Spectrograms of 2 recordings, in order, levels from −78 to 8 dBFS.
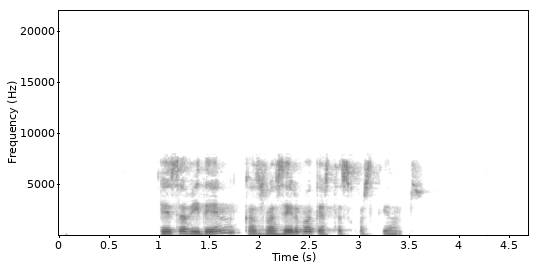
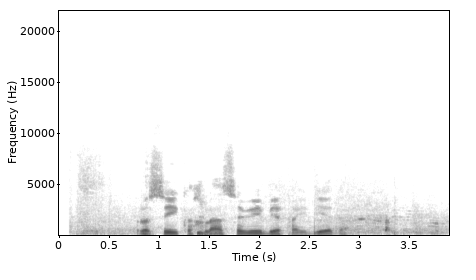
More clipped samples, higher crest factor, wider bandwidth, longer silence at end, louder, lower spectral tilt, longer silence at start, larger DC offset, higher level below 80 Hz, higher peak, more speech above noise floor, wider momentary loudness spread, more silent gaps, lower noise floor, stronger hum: neither; about the same, 20 dB vs 18 dB; about the same, 8.2 kHz vs 8.8 kHz; first, 1.05 s vs 0.05 s; second, -32 LUFS vs -28 LUFS; second, -3.5 dB/octave vs -7 dB/octave; first, 1 s vs 0.15 s; neither; second, -74 dBFS vs -56 dBFS; second, -14 dBFS vs -10 dBFS; first, 54 dB vs 21 dB; second, 12 LU vs 21 LU; neither; first, -87 dBFS vs -48 dBFS; neither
